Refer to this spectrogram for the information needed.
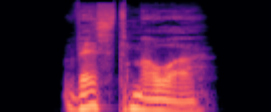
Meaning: west wall
- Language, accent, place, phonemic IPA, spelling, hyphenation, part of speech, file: German, Germany, Berlin, /ˈvɛstˌmaʊ̯ɐ/, Westmauer, West‧mau‧er, noun, De-Westmauer.ogg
